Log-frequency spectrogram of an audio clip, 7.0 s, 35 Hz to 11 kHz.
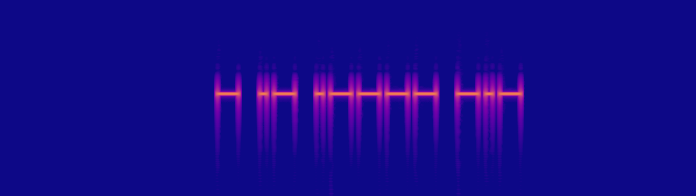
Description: Morse code, heard as a keyed tone, about 17 wpm, 700 Hz. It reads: TA1K
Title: DXCC-100 Call Signs - 4 Characters - 17wpm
